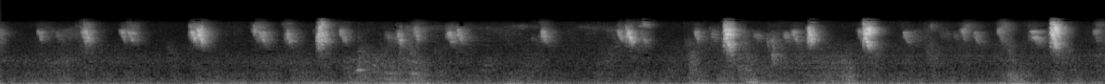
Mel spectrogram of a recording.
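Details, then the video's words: Sparrows feeding at a window-mounted feeder where birds are fed through the year; overlapping short chirps, some loud and nearby, others distant, with faint rustling and tapping underneath. "Воробьи в кормушке"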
